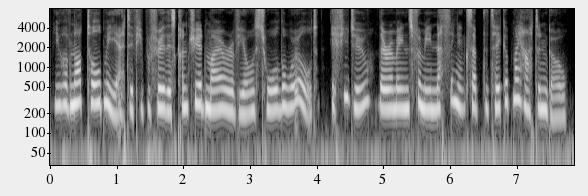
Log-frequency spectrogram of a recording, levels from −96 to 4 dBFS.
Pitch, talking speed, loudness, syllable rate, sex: 245 Hz, 260 wpm, -17 LUFS, 5.7 syllables/s, female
